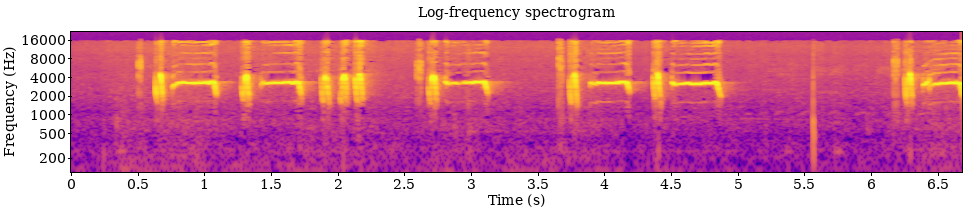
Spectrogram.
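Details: Prinia song: clipped rasping notes each leading into a steady high whistle, some phrases doubled or tripled, repeated through the recording with a brief click near the end.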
